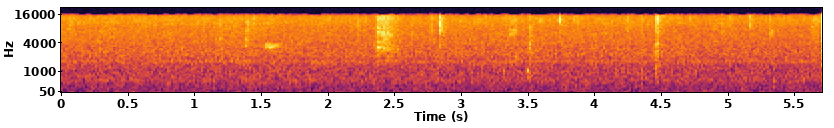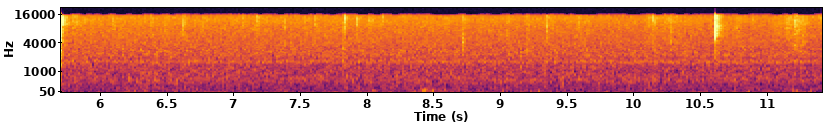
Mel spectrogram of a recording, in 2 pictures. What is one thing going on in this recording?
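Hands scrape and clink against a clay pot.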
